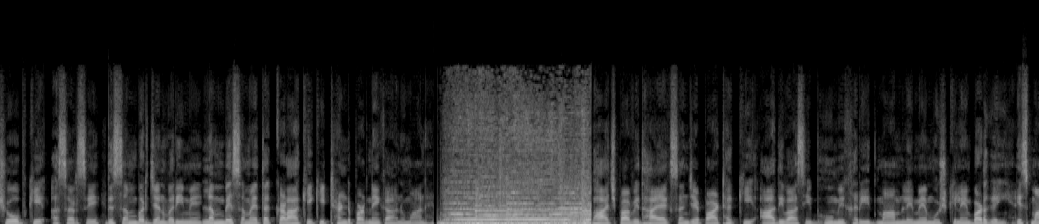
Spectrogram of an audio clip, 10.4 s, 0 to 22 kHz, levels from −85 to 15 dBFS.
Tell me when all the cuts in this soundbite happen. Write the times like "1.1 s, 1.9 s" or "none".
4.2 s, 5.9 s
